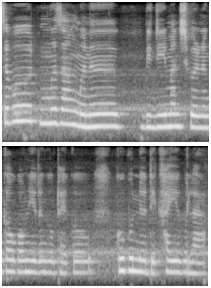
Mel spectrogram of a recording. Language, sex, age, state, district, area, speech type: Bodo, female, 18-30, Assam, Kokrajhar, rural, spontaneous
